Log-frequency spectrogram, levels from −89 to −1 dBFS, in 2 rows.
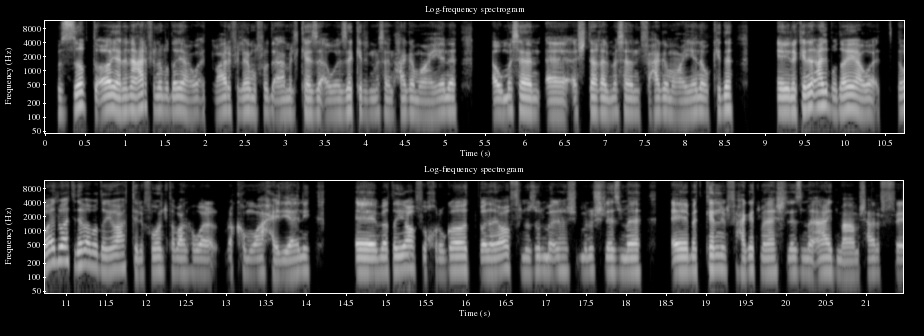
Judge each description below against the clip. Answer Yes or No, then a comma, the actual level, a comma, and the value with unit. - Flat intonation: Yes, narrow, 1.7 semitones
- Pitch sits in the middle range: No, low, 130 Hz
